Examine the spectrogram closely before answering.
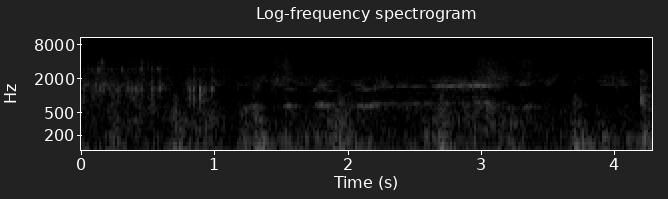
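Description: Water pours from a tap into a glass teapot.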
